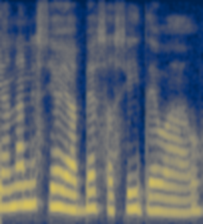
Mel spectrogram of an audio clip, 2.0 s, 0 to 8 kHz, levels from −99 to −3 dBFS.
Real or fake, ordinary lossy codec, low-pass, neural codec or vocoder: real; none; none; none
